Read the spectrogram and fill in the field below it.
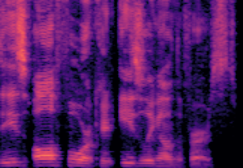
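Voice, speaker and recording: A man hosting a casual sports commentary video, excitable and conversational, often repeating himself. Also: medium pitch, brisk.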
